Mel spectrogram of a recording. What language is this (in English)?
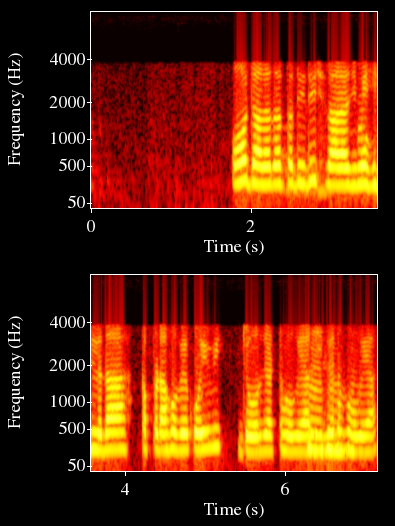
Punjabi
